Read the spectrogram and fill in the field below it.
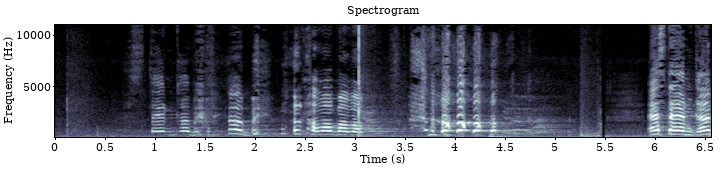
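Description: Young women chat and giggle close by.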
